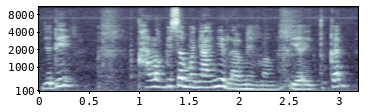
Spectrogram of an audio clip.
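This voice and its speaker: A middle-aged woman with an Indonesian accent, talking as a guest songwriter in a casual talk show chat, hesitant with many fillers but lively and emphatic. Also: a little high, fairly quick. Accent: Indonesian, Batak.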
